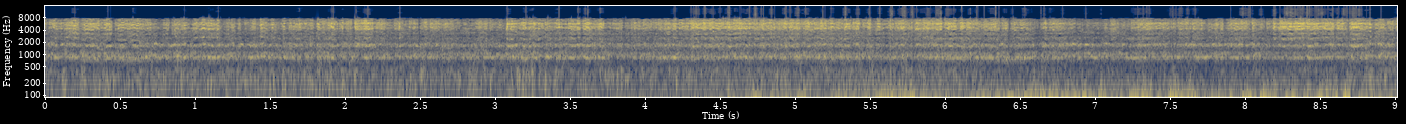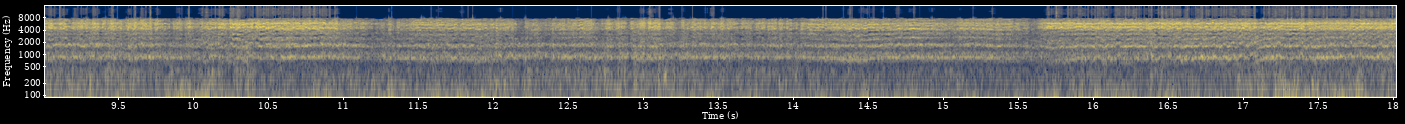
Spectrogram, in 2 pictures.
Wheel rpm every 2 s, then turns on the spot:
230, 230, 230, 230, 220, 220, 230, 200, 190.
none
